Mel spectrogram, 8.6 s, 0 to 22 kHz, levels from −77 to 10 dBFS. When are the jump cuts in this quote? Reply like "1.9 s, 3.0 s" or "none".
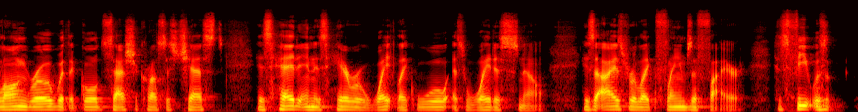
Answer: none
